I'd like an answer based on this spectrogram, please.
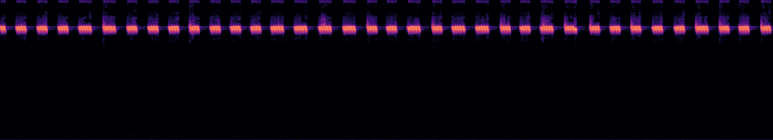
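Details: Rapid, even chirps from two crickets, each pulse brief, shrill and pure, following one another roughly four to five times per second without pause; no other sounds.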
